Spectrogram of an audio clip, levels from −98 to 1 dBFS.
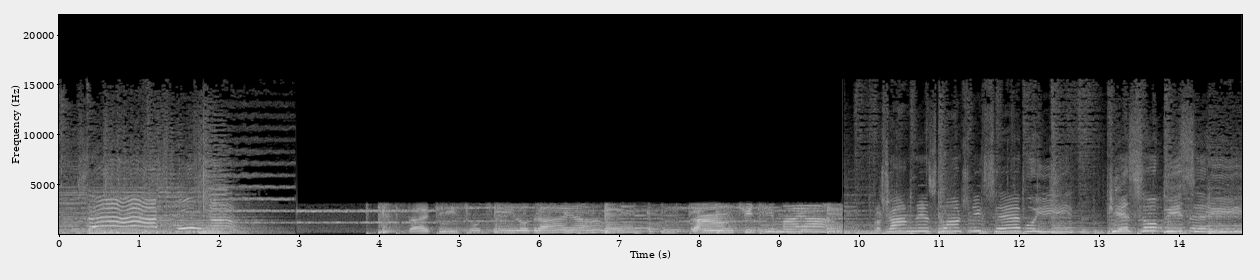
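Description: At 2.96 s the sound drops out for about 20 ms. It returns dull and boxy, with nothing above 3 kHz. The level shifts by a few decibels, and a new, faint noise floor appears. The likely cause is an input switched to a poorer device. Full clarity returns at 9.82 s.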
